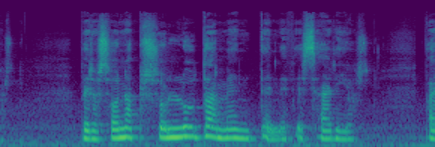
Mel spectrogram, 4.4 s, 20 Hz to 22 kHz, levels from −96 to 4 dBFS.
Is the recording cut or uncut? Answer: uncut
